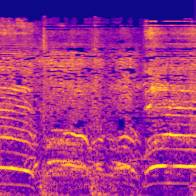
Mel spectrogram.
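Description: A large crowd of marchers shouting slogans together in a rhythmic chant, each call held and then falling away before the next.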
